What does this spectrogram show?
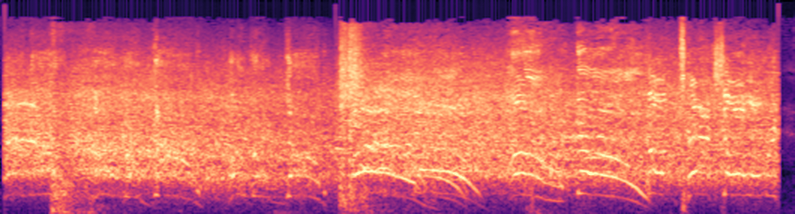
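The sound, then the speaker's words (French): A chaotic general brawl at the end of a football match between Monaco and Olympique Lyonnais: many voices shouting and yelling over each other nonstop, punctuated by several loud, sharp thuds and slams, intense throughout. “Vous l'avez compris, baston général à la fin du match, carton rouge en pagaille.”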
